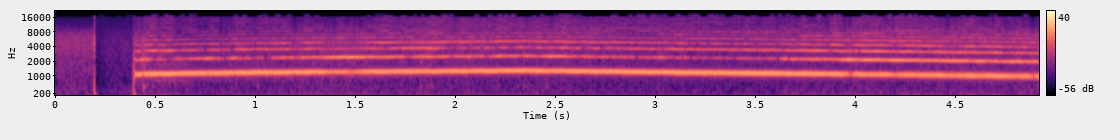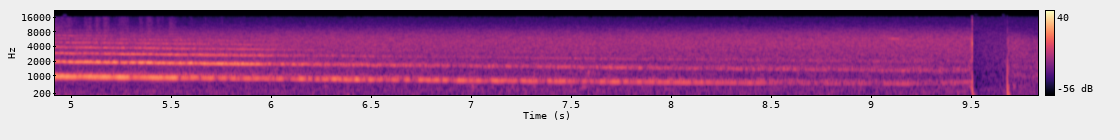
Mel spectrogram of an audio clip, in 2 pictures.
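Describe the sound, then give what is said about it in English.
A fire truck siren wails loudly, one long tone that rises, then slowly sinks in pitch over about nine seconds before cutting off abruptly. No one speaks. “On the back of the Chicago fire truck, it says, "Do not follow."”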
